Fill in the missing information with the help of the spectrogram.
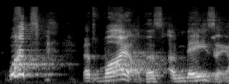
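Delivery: loud, high-pitched mock disbelief; hammed-up thrilled outburst; amazed reaction. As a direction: burst out astonished at big news. Acts out stunned reaction to news.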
